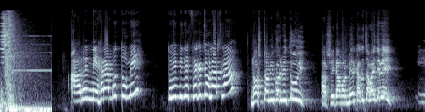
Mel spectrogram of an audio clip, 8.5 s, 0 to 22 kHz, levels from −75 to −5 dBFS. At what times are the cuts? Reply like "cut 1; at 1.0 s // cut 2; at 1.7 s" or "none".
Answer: cut 1; at 4.9 s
